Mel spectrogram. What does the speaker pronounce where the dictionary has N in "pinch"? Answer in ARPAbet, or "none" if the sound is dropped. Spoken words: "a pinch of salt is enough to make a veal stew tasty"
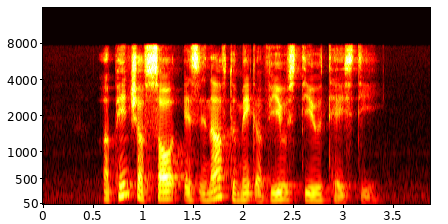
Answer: N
